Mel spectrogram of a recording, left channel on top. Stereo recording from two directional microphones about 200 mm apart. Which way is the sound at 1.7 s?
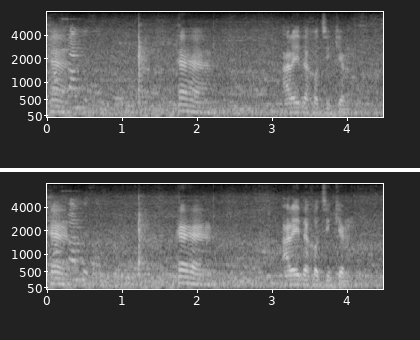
10° left (ahead or behind).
